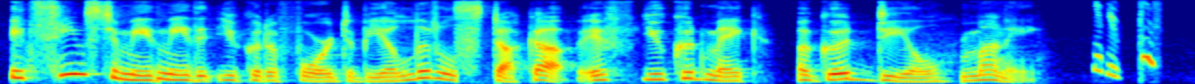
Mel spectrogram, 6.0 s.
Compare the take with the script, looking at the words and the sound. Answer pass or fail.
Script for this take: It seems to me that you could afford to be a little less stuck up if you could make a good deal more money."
fail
